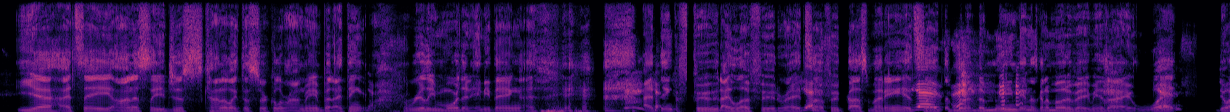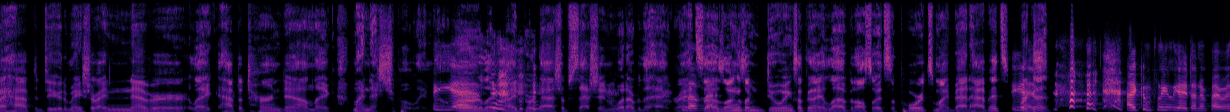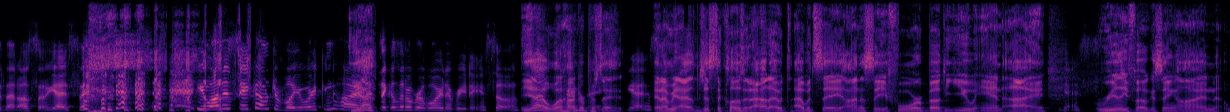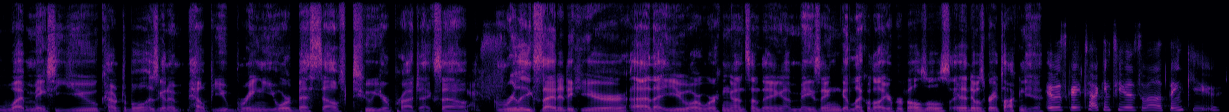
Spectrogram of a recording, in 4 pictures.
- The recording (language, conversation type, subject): English, unstructured, What five-year dreams excite you, and what support helps you stay motivated?
- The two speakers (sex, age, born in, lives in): female, 30-34, United States, United States; male, 35-39, United States, United States
- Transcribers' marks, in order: sigh; laugh; inhale; unintelligible speech; laugh; laugh; laugh; laugh; tapping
